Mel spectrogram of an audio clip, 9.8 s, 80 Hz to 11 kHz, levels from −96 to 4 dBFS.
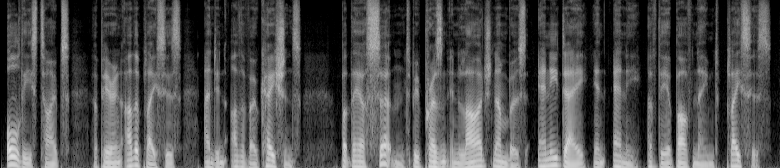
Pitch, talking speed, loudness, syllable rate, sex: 95 Hz, 185 wpm, -19 LUFS, 6.1 syllables/s, male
